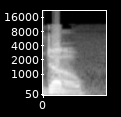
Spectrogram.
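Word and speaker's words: Dough: His name is Doe, at least I'm assuming it's pronounced Doe. It's D-O-U-G-H, Doe Hubler.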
